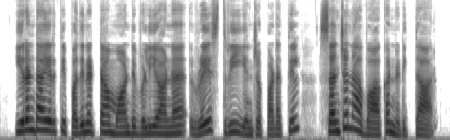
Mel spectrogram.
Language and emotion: Tamil, neutral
